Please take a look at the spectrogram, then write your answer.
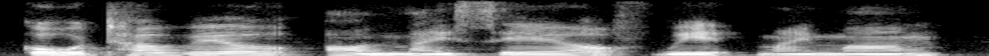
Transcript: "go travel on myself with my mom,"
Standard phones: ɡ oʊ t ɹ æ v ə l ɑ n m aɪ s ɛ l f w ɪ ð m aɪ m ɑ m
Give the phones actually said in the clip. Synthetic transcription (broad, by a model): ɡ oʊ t ɑ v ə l ɑ n m aɪ s ɛ l f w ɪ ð m aɪ m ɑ m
